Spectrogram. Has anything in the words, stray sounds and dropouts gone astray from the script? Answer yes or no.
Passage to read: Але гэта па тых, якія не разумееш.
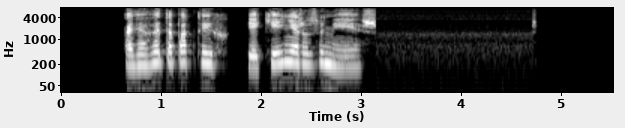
no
